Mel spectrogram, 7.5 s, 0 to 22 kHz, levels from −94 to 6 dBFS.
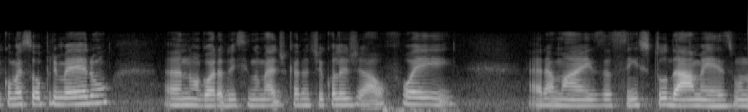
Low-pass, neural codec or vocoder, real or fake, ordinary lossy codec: none; none; real; none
